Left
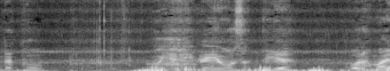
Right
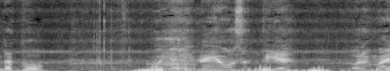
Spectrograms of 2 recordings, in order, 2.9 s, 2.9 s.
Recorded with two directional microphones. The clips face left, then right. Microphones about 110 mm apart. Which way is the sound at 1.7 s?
20° left (ahead or behind).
